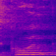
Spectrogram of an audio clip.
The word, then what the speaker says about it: Gud: It's Gud, G-U-D, Gud.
